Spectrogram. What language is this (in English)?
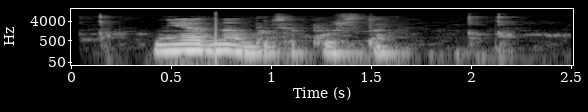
Belarusian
